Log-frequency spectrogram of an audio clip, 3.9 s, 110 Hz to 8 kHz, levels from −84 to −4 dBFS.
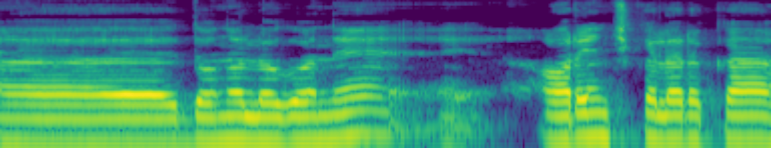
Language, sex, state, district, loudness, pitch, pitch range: Hindi, male, Chhattisgarh, Raipur, -14 LUFS, 140 Hz, 130-145 Hz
